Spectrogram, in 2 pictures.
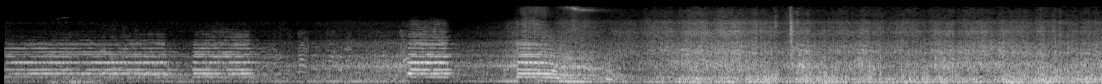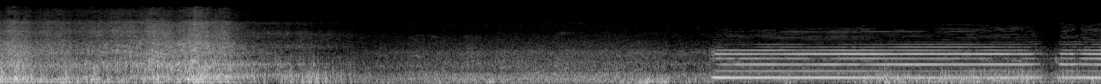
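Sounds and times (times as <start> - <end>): locomotive horn blasts: 0.0 - 2.8, 4.0 - 6.0, 18.1 - 22.0
express train rushing past: 0.1 - 22.0.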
